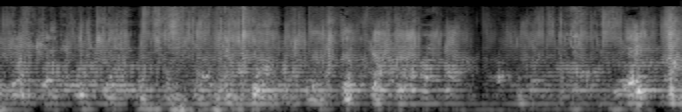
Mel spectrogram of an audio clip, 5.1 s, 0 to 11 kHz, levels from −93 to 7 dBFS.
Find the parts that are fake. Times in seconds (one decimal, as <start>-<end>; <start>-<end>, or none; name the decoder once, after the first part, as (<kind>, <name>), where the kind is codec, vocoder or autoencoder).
0.0-5.1 (vocoder, BigVGAN v2)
